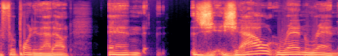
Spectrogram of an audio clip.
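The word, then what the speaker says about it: 小人: And xiao ren. It's XIAO ren, and just like it sounds.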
